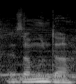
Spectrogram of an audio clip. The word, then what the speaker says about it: Zamunda: the country zundo or zundo how would you pronounce that Zamunda Zamunda okay Zamunda Zamunda but it's a fictitious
